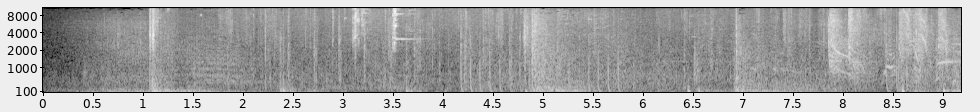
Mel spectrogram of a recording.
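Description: Footsteps run on a hard floor.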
